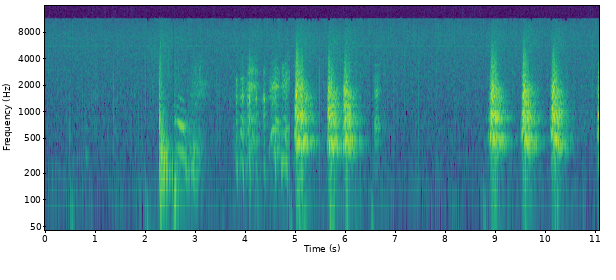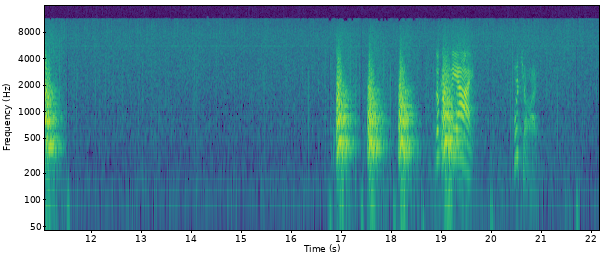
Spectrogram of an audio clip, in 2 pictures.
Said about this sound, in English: Do you think he'll bite? I'll see. Nice doggy. Now, say, here's a watchdog. He's a committee of welcome. Nice boy.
